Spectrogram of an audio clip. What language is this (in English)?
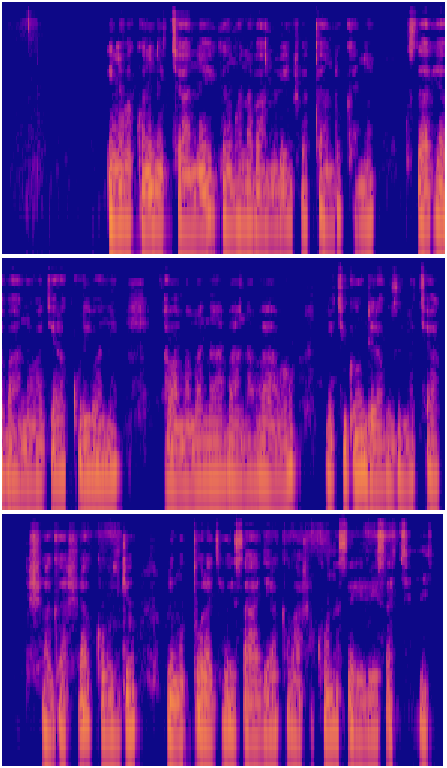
Kinyarwanda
